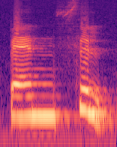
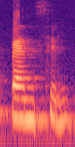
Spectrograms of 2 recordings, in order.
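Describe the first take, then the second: First: pencil slow and loud, split into पेन and सिल; syllable-by-syllable blending. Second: Said in the usual way. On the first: Shown as a demonstration. Teacher blending pencil for pupils, syllable by syllable. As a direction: break pencil into two stretched syllables, falling at the end.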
